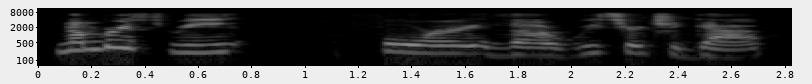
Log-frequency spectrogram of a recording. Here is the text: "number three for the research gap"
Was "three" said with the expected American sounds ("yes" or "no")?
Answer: yes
